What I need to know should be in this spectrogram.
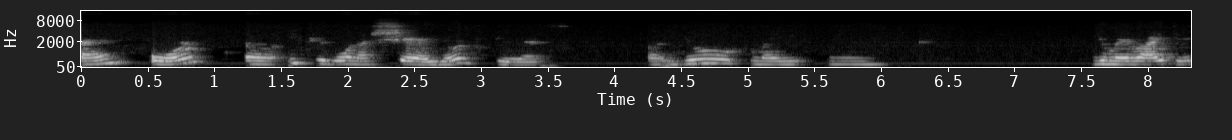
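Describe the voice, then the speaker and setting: The woman's pitch is medium with ordinary variation. She speaks at a very slow pace. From Ukraine. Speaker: student, website co-founder. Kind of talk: interview answer.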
